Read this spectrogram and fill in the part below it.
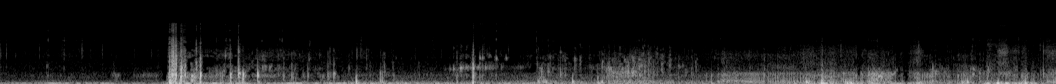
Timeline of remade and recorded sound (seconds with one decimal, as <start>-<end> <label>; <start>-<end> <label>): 0.0-4.4 remade; 4.4-8.5 recorded; 8.5-10.6 remade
